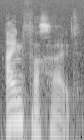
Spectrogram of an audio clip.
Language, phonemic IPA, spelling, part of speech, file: German, /ˈaɪ̯nfaxhaɪ̯t/, Einfachheit, noun, De-Einfachheit.ogg
- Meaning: simplicity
